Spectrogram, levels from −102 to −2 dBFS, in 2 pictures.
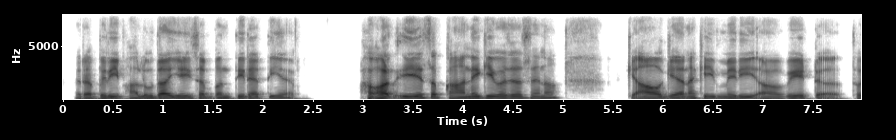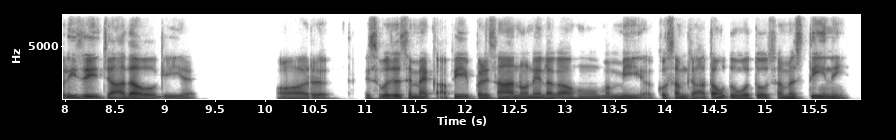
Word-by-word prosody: रबड़ी-फ़ालूदा 110 +3 +1
यही 115 -2 +1
सब 130 -4 -2
बनती 105 +6 -1
रहती 135 +3 -2
है 170 - -4 0.8
और - - +7
ये 145 +3 +5
सब 165 0 -1
खाने 125 +7 +3
की 155 0 +3
वजह 145 0 +2
से 145 -1 -5
ना 170 +4 -4 0.7
क्या - - +1
हो 135 -1 +5
गया 110 +4 +2
ना 150 +2 0
कि 140 -3 -2
मेरी 125 0 0
अ, 110 - -2 0.2
वेट 120 +3 +1 0.4
थोड़ी-सी 155 +1 +2
ज़्यादा 105 +3 +2
हो 95 -6 +1
गई 100 +2 -7
है। 100 -2 -7 0.9
और 95 0 -2 0.5
इस - - -6
वजह 145 +1 +2
से 150 +1 -2
मैं 145 0 +2
काफ़ी 140 -2 -2
परेशान 110 +2 +1
होने 110 0 0
लगा 105 -1 0
हूँ, 105 0 -4
मम्मी 110 +3 -2 0.2
को 105 - -3
समझाता 95 -3 -1
हूँ 115 +1 -2
तो 115 - -2
वो 105 - 0
तो 120 +3 -2
समझती 110 +5 -2
ही 150 - +2
नहीं, 95 -5 -3
115 Hz, 175 wpm, -25 LUFS, 105-140 Hz, 0.9 s, और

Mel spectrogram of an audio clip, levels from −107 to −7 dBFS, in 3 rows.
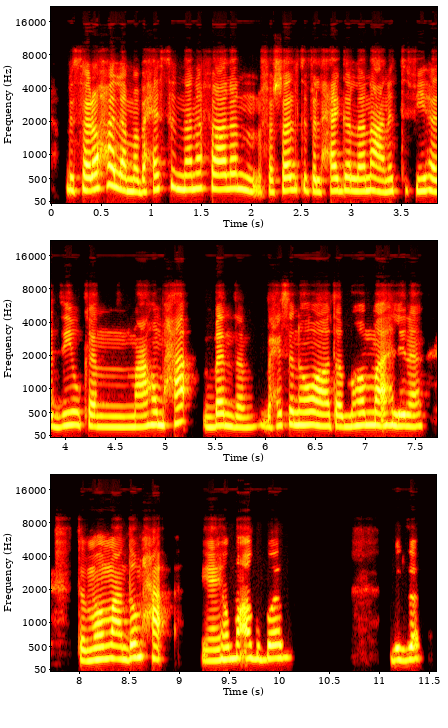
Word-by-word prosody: بصراحة 280 +7 +3
لمّا 260 -6 +2
باحس 280 +6 -4
إن 295 -4 +1
أنا 290 +2 +1
فعلًا 295 -3 0
فشَلت 260 +4 -2
في 250 -2 -3
الحاجة 255 +2 -1
اللي 250 -1 0
أنا 265 +1 0
عاندت 250 +2 -3
فيها 255 -1 -1
دي 235 +4 -2
وكان 215 -4 -3
معاهم 230 +4 +2
حق 305 +6 +1
باندَم. 210 -2 -1
باحس 240 +2 -7
إن 260 -1 +2
هو 255 -2 +3
طَب 225 -1 -2
ما 230 +2 0
هُم 255 0 +2
أهلنا، 235 -2 +2 0.4
طَب 220 - -3
ما 235 +3 +4
هُم 260 +1 +1
عَندهم 265 +3 +4
حق، 295 - 0 0.3
يعني 220 +1 -2
هُم 255 +2 +2
أكبر 265 0 +2 1.1
بالضبط. 235 +3 0
250 Hz, 175 wpm, -24 LUFS, 235-270 Hz, 1.1 s, ما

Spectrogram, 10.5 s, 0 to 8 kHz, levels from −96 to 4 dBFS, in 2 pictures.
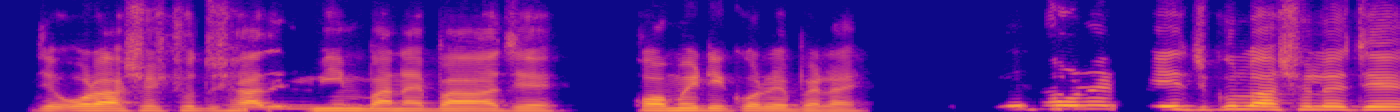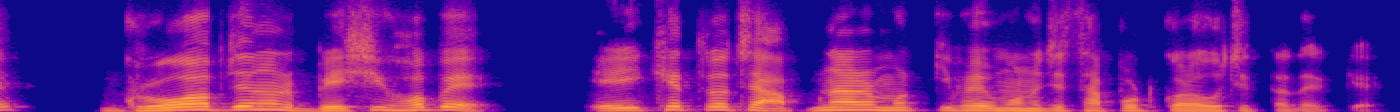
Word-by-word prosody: যে 140 - -4
ওরা 150 - +5
আসলে 145 +1 -5
শুধু 135 -2 -6
সারাদিন 135 0 0
meme 140 0 0
বানায় 135 -1 +1
বা 135 - +5 0.2
যে 130 - -1 0.4
comedy 150 0 +3
করে 135 -2 0
বেড়ায়। 115 -1 -3 0.6
এ - - +1
ধরনের 255 0 +1
page 225 -2 +2
গুলো 230 0 +3
আসলে 215 +1 0
যে 205 - +5 0.5
grow 155 +8 +4
up 210 - +2
যেন 220 0 +6
আর 180 - -1
বেশি 135 +7 0
হবে। 195 0 +2 0.6
এই 165 - +2
ক্ষেত্রে 215 -1 -2
হচ্ছে 180 -3 0
আপনার 185 +4 +2
ম - - -1
কিভাবে 160 -2 -1
মনে 135 -1 0
হচ্ছে 130 -1 -5
support 125 0 -5
করা 125 -2 0
উচিত 110 -2 -12
তাদেরকে? 95 -3 -14
150 Hz, 205 wpm, -22 LUFS, 135-195 Hz, 0.6 s, যেন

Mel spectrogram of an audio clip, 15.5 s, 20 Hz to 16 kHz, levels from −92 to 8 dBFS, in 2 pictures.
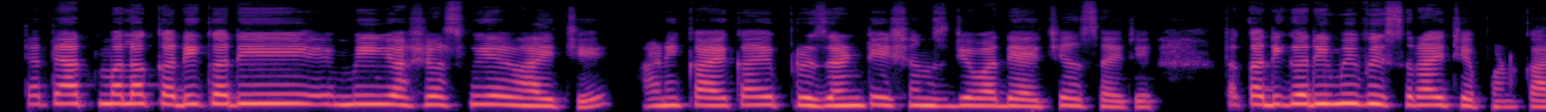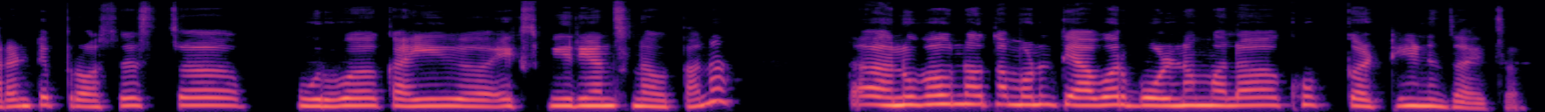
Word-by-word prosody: तर 285 - -7
त्यात 300 0 0
मला 300 0 +3
कधी-कधी 295 +1 +1
मी 285 +1 +1
यशस्वी 275 +1 -1
व्हायचे 225 -2 -2 0.2
आणि 245 +2 0
काय-काय 260 +1 -1
प्रेझेंटेशन्स 245 0 +2
जेव्हा 235 -1 +1
द्यायचे 220 0 -2
असायचे 200 -4 -6 0.4
तर - - -8
कधी-कधी 290 +2 +3
मी 305 +1 +6
विसरायचे 260 -3 0
पण, 195 -1 -9
कारण 210 +2 -1
ते 255 - 0
प्रोसेसचं 240 +3 -3 0.3
पूर्व 225 0 +1 0.2
काही 230 0 0
अ, 215 - -2
एक्सपिरियन्स 235 +3 +1
नव्हता 210 -1 -1
ना. 380 +10 -2 0.6
तर - - -7
अनुभव 270 +3 +5
नव्हता 285 -1 -1
म्हणून 270 0 +1
त्यावर 260 0 +2
बोलणं 240 0 +5
मला 245 +1 +1
खूप 270 -2 -7
कठीण 230 0 +1
जायचं 160 -5 -9
245 Hz, 145 wpm, -24 LUFS, 230-275 Hz, 0.6 s, मी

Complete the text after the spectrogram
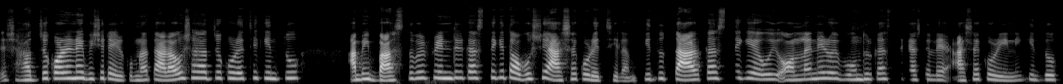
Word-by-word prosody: সাহায্য 205 +1 -4
করে 275 0 +7
নাই 290 0 +4
বিষয়টা 255 0 -3
এরকম 195 0 -8
না। 200 - 0
তারাও 205 +4 +5
সাহায্য 290 -1 -1
করেছে 275 +1 -2
কিন্তু 275 +1 -2 0.6
আমি 235 +5 +4 0.2
বাস্তবের 275 +11 +3
ফ্রেন্ড 290 -2 +2
এর 295 - -6
কাছ 295 -1 -1
থেকে 310 0 -3
তো - - +2
অবশ্যই 255 +5 -1
আশা 200 +5 -5
করেছিলাম। 185 -5 -5
কিন্তু 240 +3 -7
তার 210 +1 +10
কাছ 280 -1 -1
থেকে 290 -2 -7 0.2
ওই 235 - -3 0.2
অনলাইনের 240 +6 -1
ওই 270 - -3
বন্ধুর 230 +2 -3
কাছ 255 0 -3
থেকে 250 -4 -17
আসলে 215 -1 -9 0.2
আশা 235 +6 -7
করিনি। 190 -4 -5
কিন্তু 220 -1 -7
245 Hz, 190 wpm, -22 LUFS, 205-280 Hz, 0.6 s, তার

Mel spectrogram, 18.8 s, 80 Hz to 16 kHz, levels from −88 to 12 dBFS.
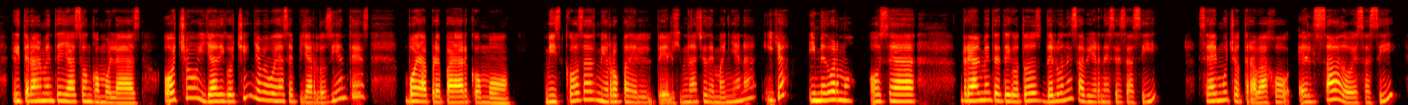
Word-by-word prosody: literalmente 240 +1 +2
ya 220 -1 +3
son 225 0 -1
como 195 -3 -1
las 165 -1 +2 0.3
8 340 +6 +2
y 275 - -2
ya 225 0 +5
digo: 230 -1 0
"Chin, 285 - -4
ya 300 -3 0
me 270 - -2
voy 250 -2 +1
a 235 - 0
cepillar 210 -5 -3
los 175 +2 -5
dientes". 345 - -5 0.5
Voy 235 -1 +5
a 215 -1 +6
preparar 195 -1 +4
como 170 -4 0 0.4
mis 215 -1 0
cosas, 260 +5 -1
mi 240 -5 0
ropa 210 0 +1
del 185 -1 -6
del 90 +1 -2
gimnasio 200 +4 -5
de 195 -3 -6
mañana 220 - -5
y 275 -3 -5
ya 380 - +2 0.3
y 255 -2 +4
me 255 0 +5
duermo. 265 -3 +1
O 225 - 0
sea, 225 0 +4 0.6
realmente 245 +1 +3
te 230 - 0
digo, 220 -1 +2
todos 245 +1 -1
de 215 0 +2
lunes 270 +7 -3
a 230 - +3
viernes 200 -1 -6
es 195 - -7
así. 195 - -5 0.5
Sí, 235 - -4
hay 240 +1 +4
mucho 250 -3 -1
trabajo, 190 -1 0
el 205 +1 -3
sábado 275 -4 +3
es 180 +1 -5
así, 230 - -4
225 Hz, 175 wpm, -24 LUFS, 200-255 Hz, 0.6 s, a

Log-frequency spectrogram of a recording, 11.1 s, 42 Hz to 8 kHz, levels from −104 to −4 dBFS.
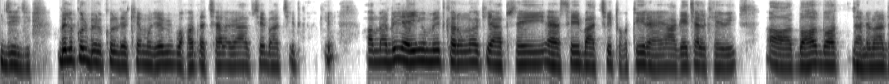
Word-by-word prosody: जी, 145 -2 0
जी, 130 0 -8 0.4
बिल्कुल, 190 +2 +5
बिल्कुल 160 -2 0
देखिए 150 +2 -1
मुझे 145 -1 +1
भी 150 0 -1
बहुत 140 0 -2
अच्छा 140 +1 -2
लगा 140 0 -3
आपसे 140 +2 -5
बातचीत 140 +1 -8
करके 200 +6 -12 0.5
और 170 - +1
मैं 170 0 0
भी 185 +3 +3
यही 175 0 +7
उम्मीद 175 -1 +3
करूँगा 165 0 +1
कि 160 +2 -3
आपसे 150 +1 -1
ही 155 +1 0
ऐसे 135 +3 -2
ही 150 - +3
बातचीत 140 +2 -3
होती 130 +4 -3
रहे, 130 -2 -1
आगे 130 +1 -2
चल 135 -1 -1
के 130 -2 -3
भी। 130 +3 -5 0.5
और 130 -2 0
बहुत-बहुत 140 0 +2 0.2
धन्यवाद 135 0 0
145 Hz, 185 wpm, -18 LUFS, 135-160 Hz, 0.5 s, यही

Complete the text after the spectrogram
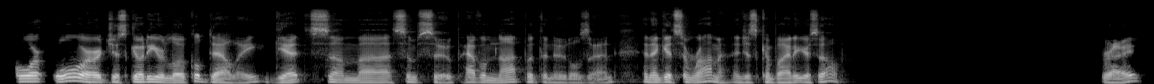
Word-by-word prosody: Or 135 0 +4
or 130 -6 +6
just 105 +1 -2
go 115 -2 +5
to 125 - +3
your 115 -3 +5
local 95 +8 +2
deli, 110 - -2
get 100 +4 +1
some, 105 -3 -1
uh 95 -1 -2
some 110 +5 -2
soup, 90 -3 -2
have 110 -1 -1
‘em 100 -2 -1
not 110 +5 -3
put 115 -2 -4
the 105 - -5
noodles 80 -3 -8
in, 80 +8 -10 0.3
and 120 - -1
then 110 - +3
get 110 +1 +3
some 115 - 0
ramen, 110 - -3
and 95 - -6
just 95 0 -3
combine 95 -2 -1
it - - 0
yourself. 95 -3 -2 2.6
Right. 90 - -1
105 Hz, 160 wpm, -22 LUFS, 95-115 Hz, 2.6 s, or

